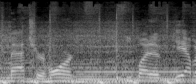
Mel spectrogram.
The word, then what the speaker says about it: Matterhorn: I thought it was like Matheron or something like that. I mean, it's pretty clearly Matterhorn.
